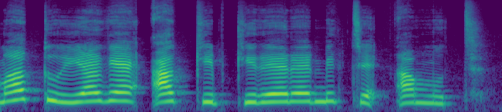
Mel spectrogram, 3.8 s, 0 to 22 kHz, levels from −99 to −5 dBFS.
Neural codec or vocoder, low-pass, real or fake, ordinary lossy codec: codec, 44.1 kHz, 3.4 kbps, Pupu-Codec; none; fake; none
